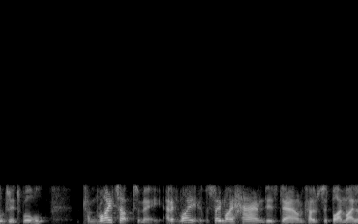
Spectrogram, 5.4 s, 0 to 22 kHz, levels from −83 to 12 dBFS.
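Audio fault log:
throughout: AMR narrowband mobile codec. Everything is squeezed into a phone band of about 300 Hz to 3.7 kHz with nothing on top, and the speech is plainly buzzy and a bit synthetic, the sparse-pulse vocal-tract model showing through at what sounds like a low mode around 7.4 kbps.
0.46–0.63 s and 2.98–3.17 s: AMR bit errors. The second burst falls between "me and if my" and "my hand is". Pitch and level hold, but the voice turns hoarse and gargly. A few percent of the weakly protected bits flipped across roughly eight or nine 20 ms frames, so the excitation pulses landed in the wrong places and the gain and spectrum values drifted.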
